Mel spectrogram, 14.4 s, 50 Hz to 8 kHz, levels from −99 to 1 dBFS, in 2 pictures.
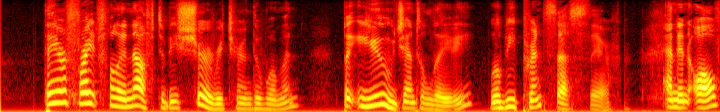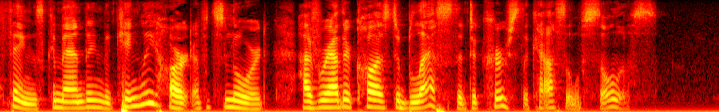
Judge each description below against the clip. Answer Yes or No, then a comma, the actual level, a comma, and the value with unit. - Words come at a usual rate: Yes, average, 170 wpm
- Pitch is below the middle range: No, medium, 175 Hz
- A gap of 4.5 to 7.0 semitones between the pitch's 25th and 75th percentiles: Yes, average, 5.2 semitones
